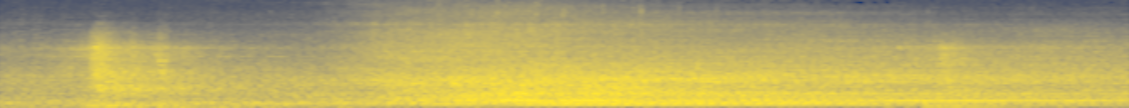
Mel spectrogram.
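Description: Empty freight train of covered grain hoppers rolling away on the rails. There are two short squeals about a second in, and a broad rumble that swells to its loudest about four seconds in, then slowly fades.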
